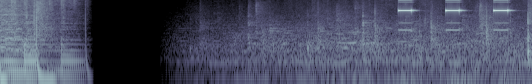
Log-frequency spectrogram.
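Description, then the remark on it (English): An electronic device emits three loud, high-pitched beeps at a steady interval, cutting through quiet background noise that follows a brief stretch of silence. “Your thing is beeping.”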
